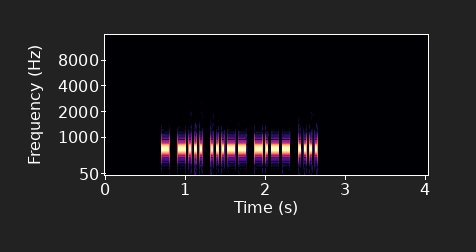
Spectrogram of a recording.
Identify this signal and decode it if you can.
Morse code, heard as a keyed tone, about 34 wpm, 700 Hz. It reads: TB3YH
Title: DXCC-100 Call Signs - 5 Characters - 35wpm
